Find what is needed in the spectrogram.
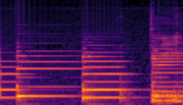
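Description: Digital piano playing single notes of a slow left-hand broken-chord pattern: one note struck about a quarter of a second in and another about a second in, each left to ring and fade.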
